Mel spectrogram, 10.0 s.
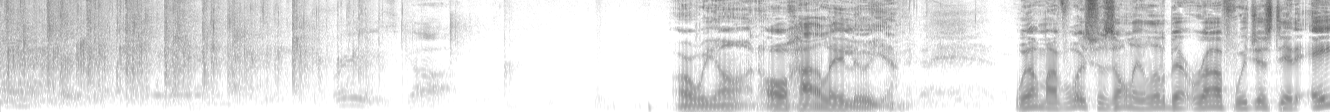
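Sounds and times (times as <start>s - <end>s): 
audience clapping hands: 0.0s - 3.9s
speech: 5.1s - 6.8s, 7.6s - 9.9s.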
